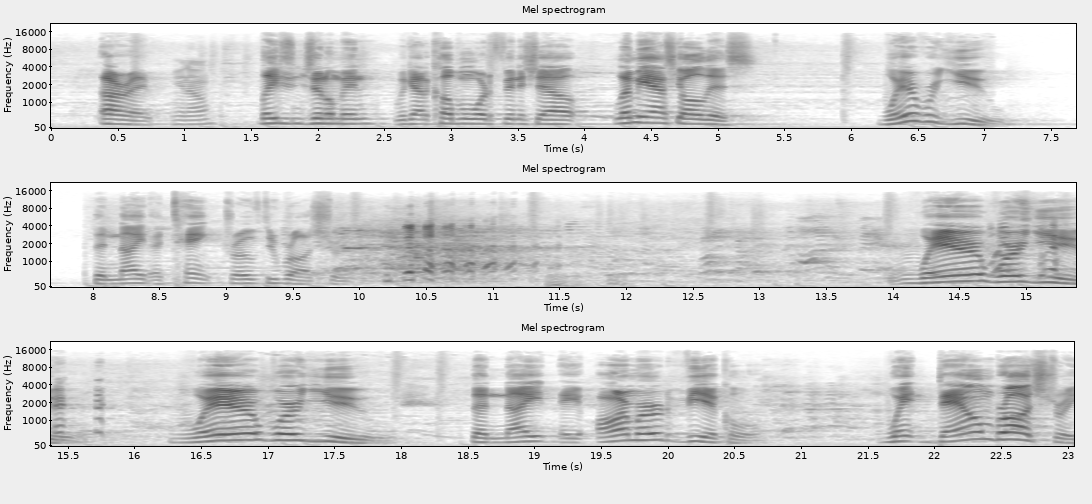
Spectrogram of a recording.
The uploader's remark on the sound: WRIR Live. This episode was recorded live at 804RVA in front of a sold-out audience.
